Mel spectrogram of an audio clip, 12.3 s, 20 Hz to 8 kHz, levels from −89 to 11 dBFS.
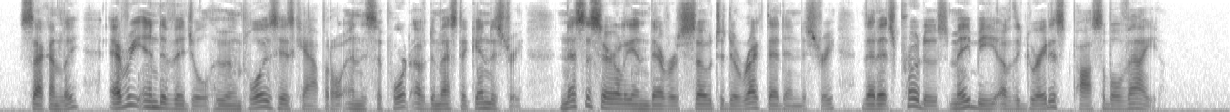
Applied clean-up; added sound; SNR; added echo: none; none; none; none.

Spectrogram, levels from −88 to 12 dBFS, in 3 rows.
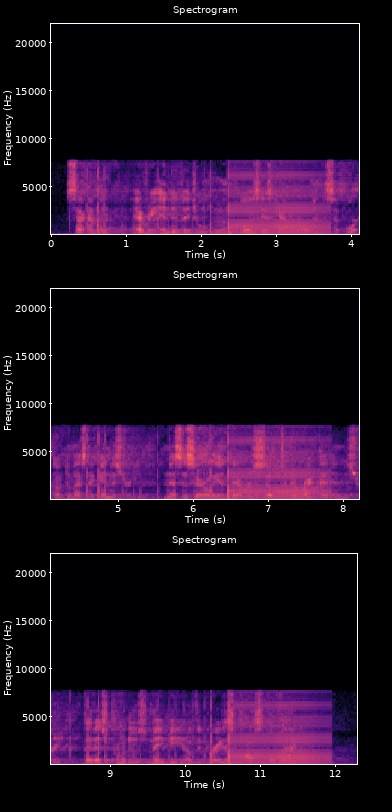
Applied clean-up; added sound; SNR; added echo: none; Telephone; 4 dB; reverberation time 2.4 s.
